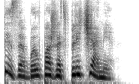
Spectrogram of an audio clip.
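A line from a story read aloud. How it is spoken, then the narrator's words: Hissed. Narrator (Russian): прошипела я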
